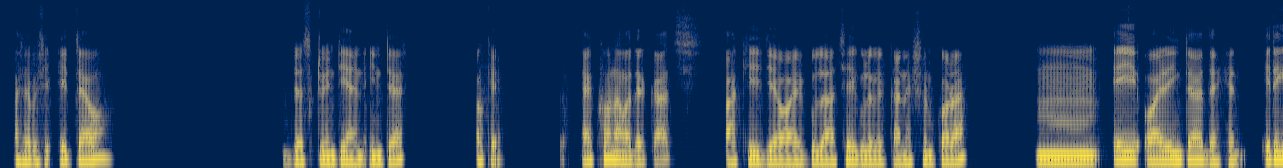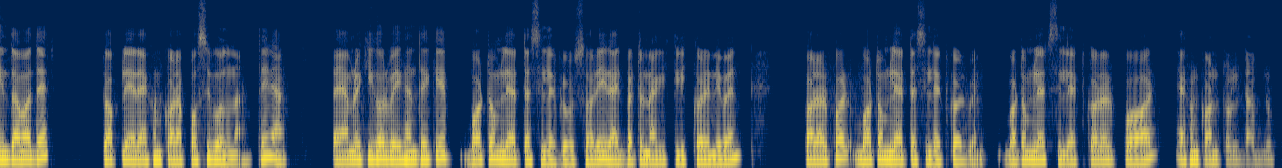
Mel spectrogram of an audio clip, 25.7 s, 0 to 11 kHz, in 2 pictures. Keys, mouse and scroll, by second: 5.1-7.1 right drag, 7.1 ctrl+w, 13.2-18.5 right drag, 19.4-21.3 scroll up 1, 21.3 click, 23.5-25.6 right drag.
